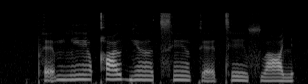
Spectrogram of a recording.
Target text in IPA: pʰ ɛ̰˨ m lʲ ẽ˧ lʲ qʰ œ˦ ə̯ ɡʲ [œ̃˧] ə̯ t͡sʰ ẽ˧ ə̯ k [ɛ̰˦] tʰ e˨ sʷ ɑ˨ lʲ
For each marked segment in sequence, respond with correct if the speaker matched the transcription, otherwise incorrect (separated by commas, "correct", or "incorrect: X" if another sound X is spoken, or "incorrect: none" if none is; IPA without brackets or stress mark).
correct, incorrect: ɛ̰˨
